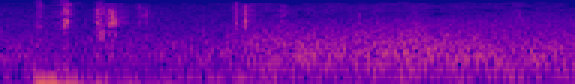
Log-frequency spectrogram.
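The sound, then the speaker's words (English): Crunching, snapping bites of a crab biting, not chewing, as it devours people: a quick cluster of sharp crackles at the start, another brief crunch a moment later, then a steady, grainy hiss fills the rest. No one speaks. “He's not chewing, either. This is just biting.”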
